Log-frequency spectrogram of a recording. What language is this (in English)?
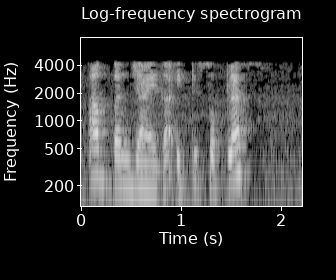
Hindi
